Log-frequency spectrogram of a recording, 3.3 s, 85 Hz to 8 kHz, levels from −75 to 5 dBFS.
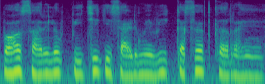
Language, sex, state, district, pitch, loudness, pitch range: Hindi, male, Bihar, West Champaran, 150 Hz, -15 LUFS, 135-165 Hz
